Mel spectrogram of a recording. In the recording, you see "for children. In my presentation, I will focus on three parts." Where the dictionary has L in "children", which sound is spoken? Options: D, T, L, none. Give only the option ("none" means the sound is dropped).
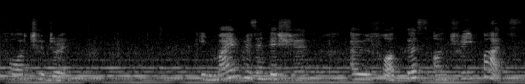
L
